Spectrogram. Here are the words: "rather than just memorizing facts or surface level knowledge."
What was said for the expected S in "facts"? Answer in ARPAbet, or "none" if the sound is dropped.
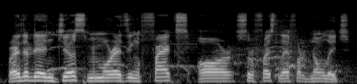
S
